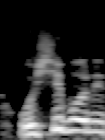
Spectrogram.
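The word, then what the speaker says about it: おしぼり: 그러니까 손님한테 오시보리 데스 하지 않고 고키부리 데스 한 거예요. 그러니까 손님이 깜짝 놀라면서 막 웃었다고 얘기를 하더라고요. 바퀴벌레입니다. 이렇게 얘기한 거죠, 여러분. 그렇죠? 그래서 오시보리라는 거 정확하게 발음 알아두시고요. 다른 거랑 헷갈리지 마세요.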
